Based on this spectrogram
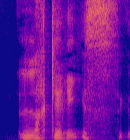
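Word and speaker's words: lakris: Lakeris? Du uttalar alltså, inte lakeris, men lakeris? – Lakeris, ja. Lakeris.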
